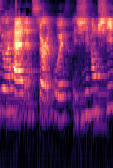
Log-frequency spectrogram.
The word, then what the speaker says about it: Givenchy: and start with givenchy so here it's fairly easy still i would say there's a little of a complication in the e n sound but other than that it really shouldn't be too bad um so let's go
